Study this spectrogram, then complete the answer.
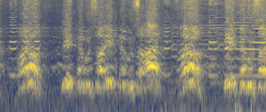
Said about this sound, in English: Around the corner, a crowd of Fenerbahçe football fans are taunting the team bus of Bursaspor, their opponents of the day.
